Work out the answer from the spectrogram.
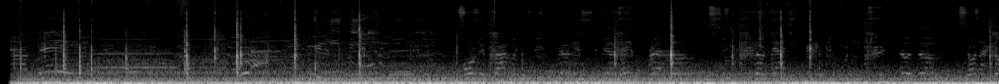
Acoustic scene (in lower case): car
